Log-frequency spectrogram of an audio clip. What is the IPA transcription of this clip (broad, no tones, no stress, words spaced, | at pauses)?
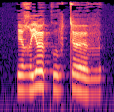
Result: ɪʁjœ kʊvtœv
